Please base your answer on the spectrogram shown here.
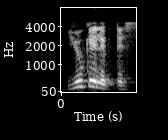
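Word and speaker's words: eucalyptus: तो आप देख सकते हैं इसका प्रोनाउंसिएशन क्या है? यूकेलिप्टिस।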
